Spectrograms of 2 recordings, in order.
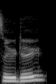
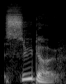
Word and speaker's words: sudo: For me, it's sudo because it's super user do, and for you, it's sudo. Sudo, yeah. Like judo.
